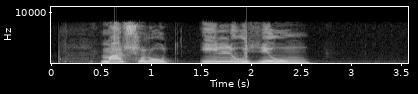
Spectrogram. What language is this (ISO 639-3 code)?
rus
